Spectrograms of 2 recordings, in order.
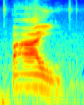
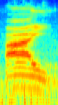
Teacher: Começa com a vogal A e termina com a semivogal I. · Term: decrescente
